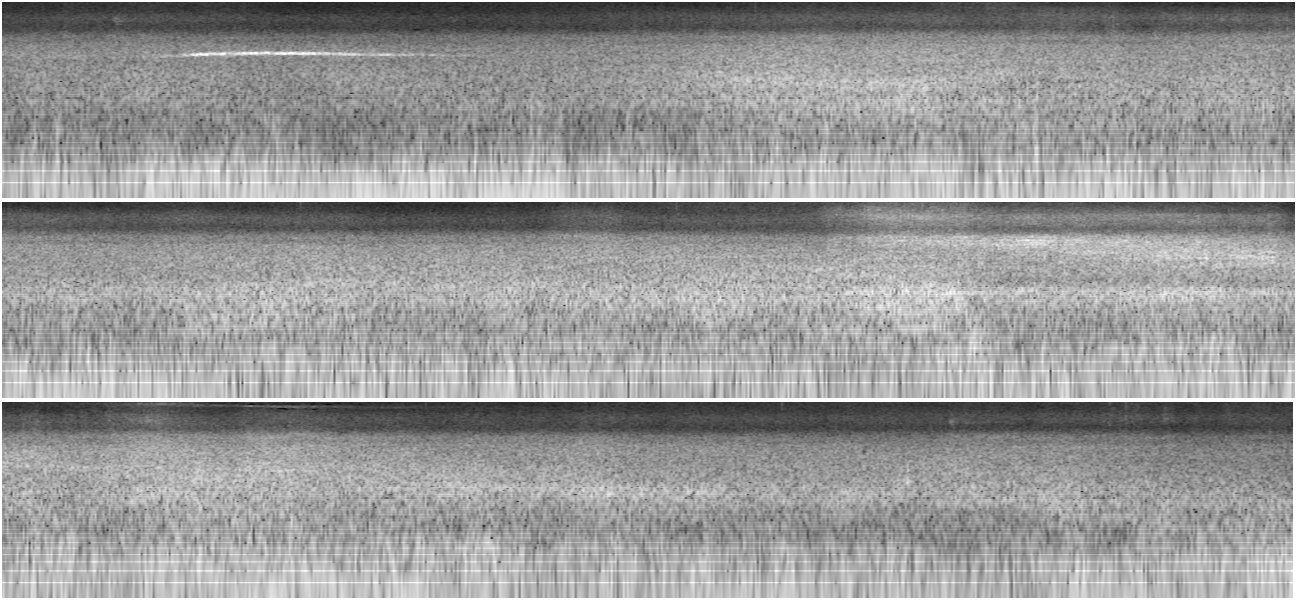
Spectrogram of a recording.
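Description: Steady road traffic noise, a continuous rumble of vehicles on a busy road. A short high tone sounds about two seconds in, and traffic grows louder and brighter for a few seconds around the middle.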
